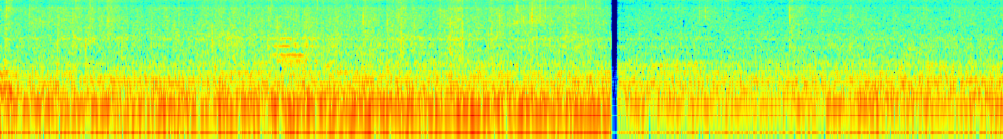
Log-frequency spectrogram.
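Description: Oil spattering in a hot pan while stuffed pointed gourd fries for a Bengali potoler dorma, a dense crackling sizzle throughout with a brief dropout near the end, close and loud.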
